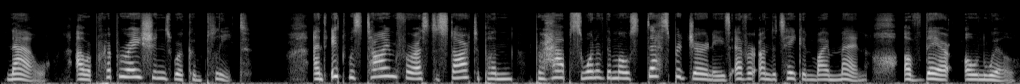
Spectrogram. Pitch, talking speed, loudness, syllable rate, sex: 255 Hz, 170 wpm, -19 LUFS, 5.5 syllables/s, female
